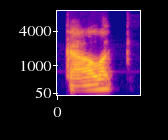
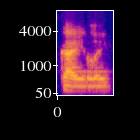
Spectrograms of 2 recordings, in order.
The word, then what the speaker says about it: Gaelic: You mean the Gaelic? Oh, it's definitely not pronounced gay league, that's for sure, but I think I kind of know what you're talking about there.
